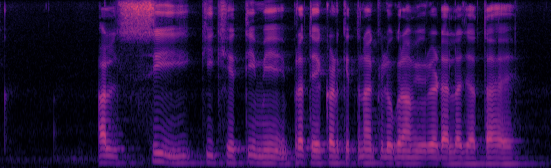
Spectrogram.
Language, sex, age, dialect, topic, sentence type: Hindi, male, 18-24, Awadhi Bundeli, agriculture, question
